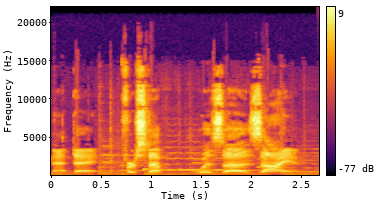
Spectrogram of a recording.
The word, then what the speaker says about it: Zion: First up was Zion. And apparently that's actually how you pronounce it, not Zion.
